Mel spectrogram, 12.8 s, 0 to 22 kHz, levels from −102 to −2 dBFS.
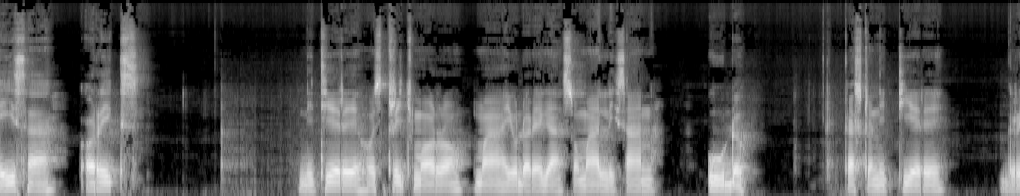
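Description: From start to finish the speech carries a swirly, hollow smear, with consonant attacks blurred and a watery texture that a single MP3 encode at around 96 kbit/s would not produce on its own. That excess points to generation loss, likely from the audio being decoded and re-encoded around five times, each pass requantising on a shifted frame grid so the noise and spectral gaps pile up. Unlike a one-off low-bitrate encode, the bandwidth still reaches about 19.9 kHz while the degradation sits throughout the band.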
